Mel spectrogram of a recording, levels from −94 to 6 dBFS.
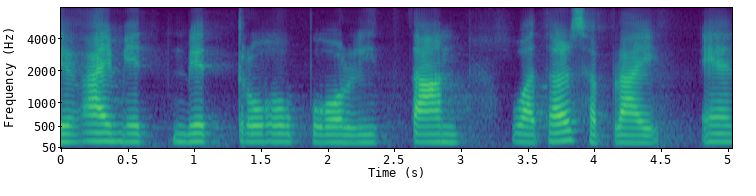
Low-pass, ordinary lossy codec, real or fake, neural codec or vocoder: none; none; fake; codec, 16 kHz, about 1 kbps, DyCAST, with the encoder's durations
